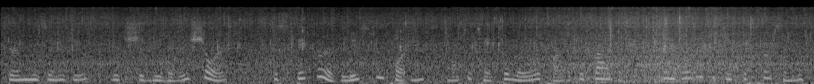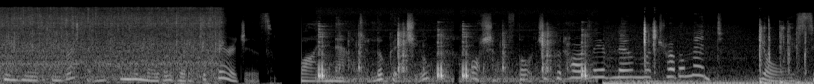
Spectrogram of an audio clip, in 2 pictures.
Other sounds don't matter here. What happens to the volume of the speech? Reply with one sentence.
The loudness of the speech stays about the same.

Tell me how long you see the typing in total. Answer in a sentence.
You can hear the typing for 5 seconds altogether.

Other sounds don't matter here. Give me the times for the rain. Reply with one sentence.
You can hear the rain from 0.0 to 10.4 s.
